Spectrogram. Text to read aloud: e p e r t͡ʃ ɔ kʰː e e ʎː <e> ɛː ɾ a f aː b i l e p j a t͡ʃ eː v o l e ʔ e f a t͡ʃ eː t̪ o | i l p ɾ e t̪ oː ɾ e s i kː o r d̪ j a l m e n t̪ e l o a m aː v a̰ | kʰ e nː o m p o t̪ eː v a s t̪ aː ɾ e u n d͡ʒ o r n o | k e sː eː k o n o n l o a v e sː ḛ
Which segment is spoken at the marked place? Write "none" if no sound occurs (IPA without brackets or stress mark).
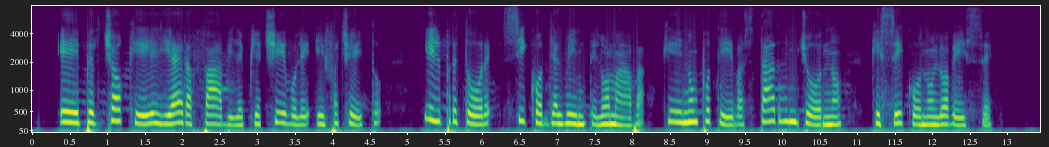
i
